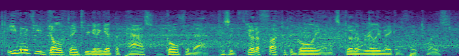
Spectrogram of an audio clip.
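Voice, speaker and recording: Over crowd noise in the background, a man with a Manitoban accent talks at a very fast pace with hardly any pauses. His voice is fairly low and animated, with ordinary pitch variation. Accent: Canadian (Manitoba). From Canada, Winnipeg. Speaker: video game streamer. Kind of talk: live gameplay commentary. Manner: casual, animated.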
